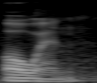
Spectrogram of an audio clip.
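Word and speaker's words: Owyn: but but also by owen and no it's not owen power it is spelled o w y n and what is it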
